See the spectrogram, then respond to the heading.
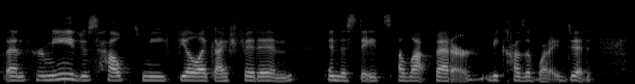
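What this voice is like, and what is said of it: Slight non-native English accent. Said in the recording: “I still have a bit of an accent, but it's just not strong at all”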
